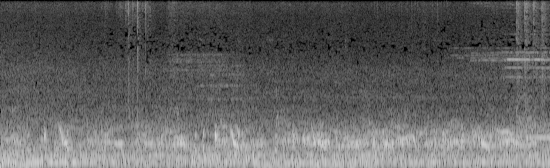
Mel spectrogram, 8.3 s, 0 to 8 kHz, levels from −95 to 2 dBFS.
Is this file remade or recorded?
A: recorded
